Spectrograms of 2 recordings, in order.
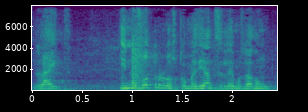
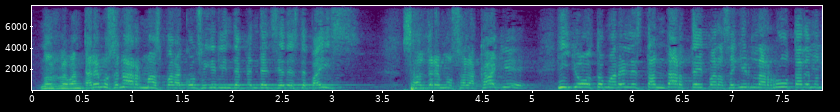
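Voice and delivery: Miguel's rousing speech; 5 semitones higher than usual. Acted. Miguel addressing the crowd for independence, grand declamation. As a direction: proclaim an uprising to the crowd.

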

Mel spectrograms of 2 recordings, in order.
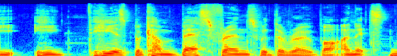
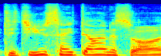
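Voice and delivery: raised, faux-surprised question; mock double take; 8 semitones higher than usual. The narrator imitates his own joke with faux surprise. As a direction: feign surprise at the word. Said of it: "and I said".

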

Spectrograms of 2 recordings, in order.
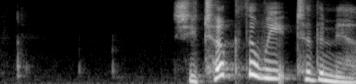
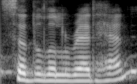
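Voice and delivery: plain reading voice

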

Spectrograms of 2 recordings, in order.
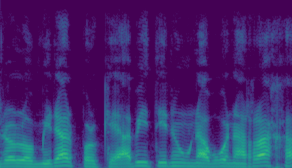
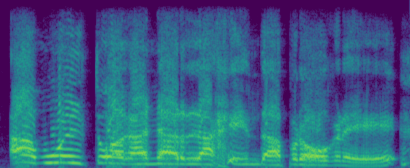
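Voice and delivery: loud, high, slow mocking shout; sarcastic mock outrage; 9 semitones higher, 14 dB louder, slower than usual. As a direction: parody the complainers' outrage. Mocking the anti-woke complaint. (burla indignada a gritos)

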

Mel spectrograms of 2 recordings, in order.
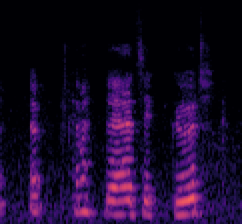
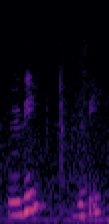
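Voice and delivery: ordinary delivery

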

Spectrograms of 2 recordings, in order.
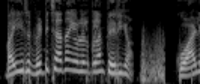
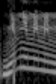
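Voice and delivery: chomping noises; 5 semitones higher than usual. Acted. Mother chewing noisily.

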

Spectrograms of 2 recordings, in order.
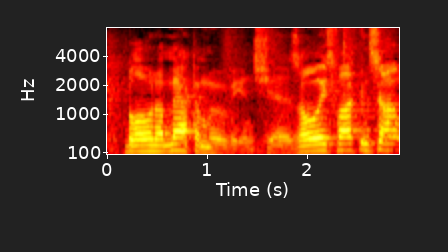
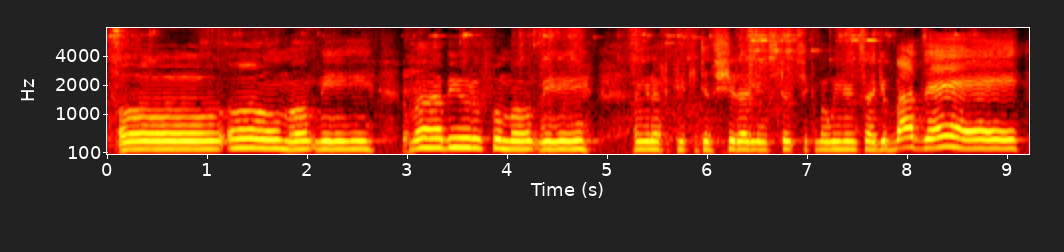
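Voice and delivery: mock love song; 7 semitones higher than usual. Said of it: "singing a love song to my mummy".

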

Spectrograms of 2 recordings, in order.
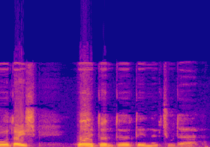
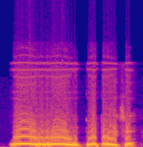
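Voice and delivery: higher, louder call up to him; hailing a worker high on a scaffold; 8 semitones higher, 3 dB louder than usual. A narrator's reading. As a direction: shout his name upward. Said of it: "Kiáltott utána".

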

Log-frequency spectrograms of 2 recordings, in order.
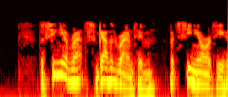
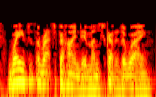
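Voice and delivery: plain reading voice

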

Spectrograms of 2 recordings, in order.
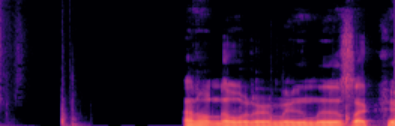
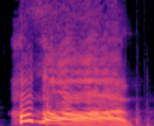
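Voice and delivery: exasperated shout; 13 semitones higher than usual. Real, not acted. Lights turned out in game.

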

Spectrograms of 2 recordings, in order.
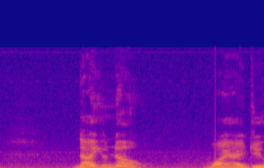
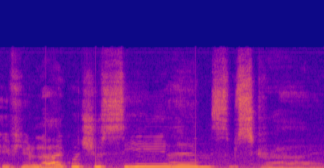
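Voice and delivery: high, slow outro sign-off with a sung ding; channel intro; 7 semitones higher, much slower than usual. Acted. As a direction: sign off like a cheerful host. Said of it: "I keep forgetting my intro".

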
